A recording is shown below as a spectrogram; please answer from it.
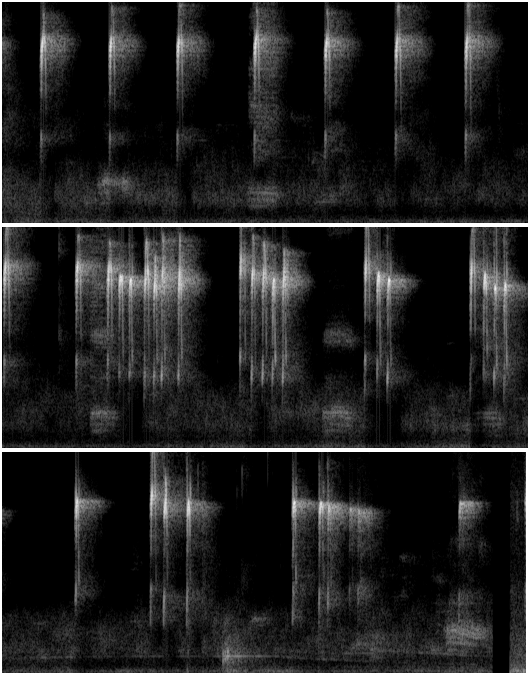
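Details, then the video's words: Eastern chipmunk calling with a steady run of sharp, high chips at about two per second, then stuttering clusters of rapid chips, over faint lower chirps and a brief low swoop near the end. "Eastern Chipmunk Voice Sound Effect"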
